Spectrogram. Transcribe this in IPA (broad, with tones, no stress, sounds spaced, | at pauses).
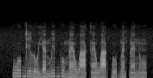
w u˦ ɡ i˧ l u˨ j ɛ˧ m i˦ b u˦˨ m ɛ̃˧ w a˨ k ɛ̃˨˦ w a˧ k͡p u˦ b ɛ̃˦˨ k͡p ɛ̃˨˦ n ũ˧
